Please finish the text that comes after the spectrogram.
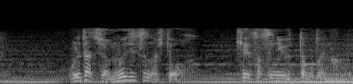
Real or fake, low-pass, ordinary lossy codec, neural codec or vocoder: real; 5.4 kHz; MP3, 24 kbps; none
